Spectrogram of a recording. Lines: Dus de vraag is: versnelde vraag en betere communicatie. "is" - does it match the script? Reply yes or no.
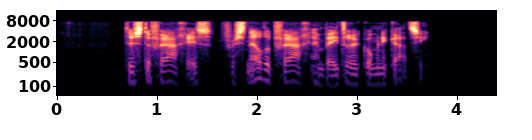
yes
